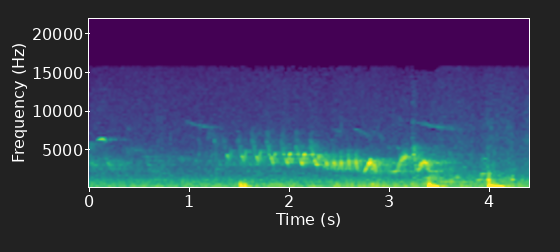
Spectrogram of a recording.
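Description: A songbird singing a fast trill of repeated high notes over faint outdoor background noise. A few soft low thumps come later, the loudest near the end.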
